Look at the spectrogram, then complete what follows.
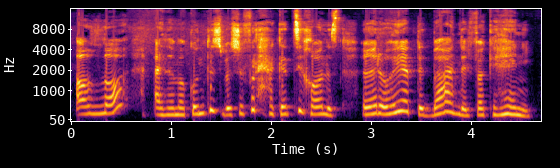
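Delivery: high, joyful wonder; acted girlish delight. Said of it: "وهي بتقول بفرحة".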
